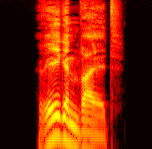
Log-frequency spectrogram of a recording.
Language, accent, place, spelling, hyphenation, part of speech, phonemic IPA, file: German, Germany, Berlin, Regenwald, Re‧gen‧wald, noun, /ˈʁeːɡn̩ˌvalt/, De-Regenwald.ogg
- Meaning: rainforest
